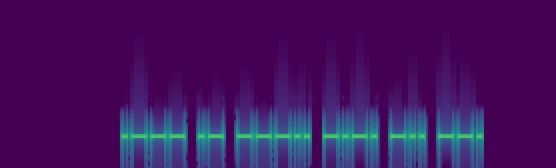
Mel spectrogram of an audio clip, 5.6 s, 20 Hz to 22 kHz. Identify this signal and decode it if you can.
Morse code, heard as a keyed tone, about 25 wpm, 700 Hz. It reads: JA8CDG
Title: Call Signs Repeated 3x - 25wpm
